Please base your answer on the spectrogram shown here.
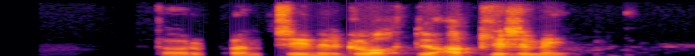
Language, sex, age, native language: Icelandic, male, 20-29, Icelandic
